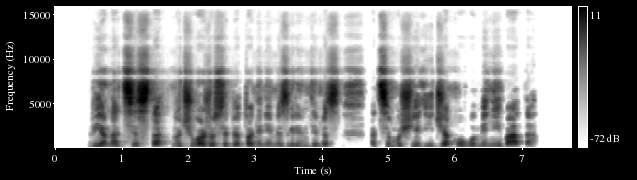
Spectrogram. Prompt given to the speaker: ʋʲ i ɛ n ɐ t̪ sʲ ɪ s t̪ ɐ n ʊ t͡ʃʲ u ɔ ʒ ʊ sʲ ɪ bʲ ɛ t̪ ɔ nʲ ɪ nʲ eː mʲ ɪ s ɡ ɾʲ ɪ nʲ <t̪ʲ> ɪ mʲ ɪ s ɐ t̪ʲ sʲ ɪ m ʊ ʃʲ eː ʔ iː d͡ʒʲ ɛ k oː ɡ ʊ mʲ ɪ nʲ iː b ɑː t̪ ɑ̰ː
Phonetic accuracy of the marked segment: incorrect: d̪ʲ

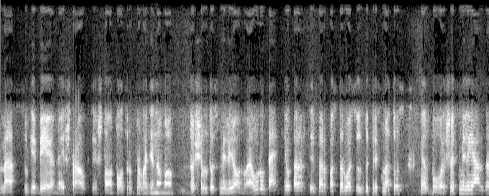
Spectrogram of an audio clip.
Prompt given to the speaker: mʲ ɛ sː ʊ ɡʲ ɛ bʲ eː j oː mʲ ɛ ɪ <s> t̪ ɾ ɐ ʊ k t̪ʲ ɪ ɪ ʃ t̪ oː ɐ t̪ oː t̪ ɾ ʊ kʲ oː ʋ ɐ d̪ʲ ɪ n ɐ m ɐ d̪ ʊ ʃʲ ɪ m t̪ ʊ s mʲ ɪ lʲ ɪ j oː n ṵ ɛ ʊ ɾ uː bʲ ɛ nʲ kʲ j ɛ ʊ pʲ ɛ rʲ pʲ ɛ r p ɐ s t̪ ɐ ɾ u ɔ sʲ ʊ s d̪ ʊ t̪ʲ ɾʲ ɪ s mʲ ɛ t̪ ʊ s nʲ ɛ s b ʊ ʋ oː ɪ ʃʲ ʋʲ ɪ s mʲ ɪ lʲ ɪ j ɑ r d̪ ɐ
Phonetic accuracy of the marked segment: incorrect: ʃ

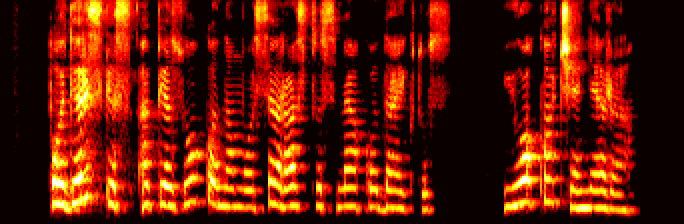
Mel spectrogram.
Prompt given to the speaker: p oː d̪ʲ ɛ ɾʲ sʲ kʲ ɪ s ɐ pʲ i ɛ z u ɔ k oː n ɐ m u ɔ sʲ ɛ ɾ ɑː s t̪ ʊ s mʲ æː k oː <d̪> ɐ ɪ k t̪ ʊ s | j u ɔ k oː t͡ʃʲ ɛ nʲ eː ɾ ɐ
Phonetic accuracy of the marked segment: correct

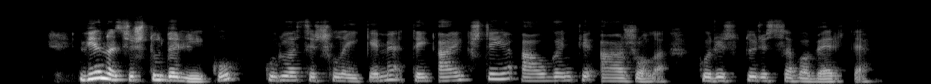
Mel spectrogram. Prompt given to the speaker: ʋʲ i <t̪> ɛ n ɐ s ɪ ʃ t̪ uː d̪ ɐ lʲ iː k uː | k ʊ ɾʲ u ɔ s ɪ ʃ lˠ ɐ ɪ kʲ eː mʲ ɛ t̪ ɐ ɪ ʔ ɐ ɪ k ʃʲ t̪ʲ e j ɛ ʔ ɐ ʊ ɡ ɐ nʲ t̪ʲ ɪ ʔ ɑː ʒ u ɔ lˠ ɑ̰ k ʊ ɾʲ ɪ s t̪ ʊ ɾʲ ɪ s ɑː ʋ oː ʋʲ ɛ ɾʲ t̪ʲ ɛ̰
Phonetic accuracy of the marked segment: incorrect: none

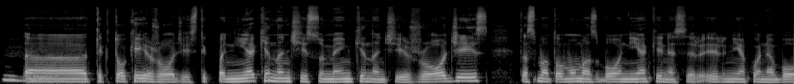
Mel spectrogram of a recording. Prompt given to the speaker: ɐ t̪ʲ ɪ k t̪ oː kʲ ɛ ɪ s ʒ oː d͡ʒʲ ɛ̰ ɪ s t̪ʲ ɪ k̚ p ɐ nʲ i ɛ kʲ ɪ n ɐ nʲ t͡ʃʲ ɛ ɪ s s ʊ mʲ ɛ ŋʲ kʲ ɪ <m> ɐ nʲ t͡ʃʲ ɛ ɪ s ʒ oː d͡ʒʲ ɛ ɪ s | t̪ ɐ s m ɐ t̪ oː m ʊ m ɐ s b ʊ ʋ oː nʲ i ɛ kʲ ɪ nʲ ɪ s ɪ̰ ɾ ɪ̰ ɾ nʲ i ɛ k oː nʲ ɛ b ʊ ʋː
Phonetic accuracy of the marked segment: incorrect: n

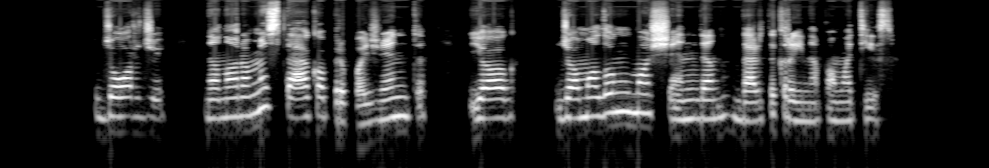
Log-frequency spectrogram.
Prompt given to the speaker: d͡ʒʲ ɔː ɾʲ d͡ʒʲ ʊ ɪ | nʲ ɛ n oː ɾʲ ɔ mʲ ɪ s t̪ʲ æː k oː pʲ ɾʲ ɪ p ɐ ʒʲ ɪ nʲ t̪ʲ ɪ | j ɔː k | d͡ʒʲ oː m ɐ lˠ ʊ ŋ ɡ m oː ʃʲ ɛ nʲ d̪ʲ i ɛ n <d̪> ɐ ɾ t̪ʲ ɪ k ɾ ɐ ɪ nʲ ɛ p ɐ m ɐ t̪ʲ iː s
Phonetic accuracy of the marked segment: correct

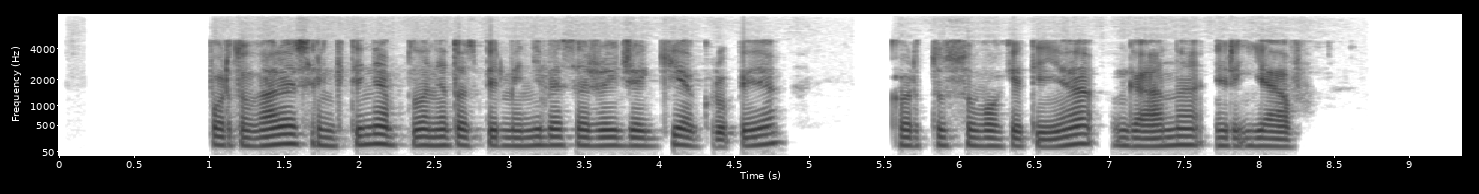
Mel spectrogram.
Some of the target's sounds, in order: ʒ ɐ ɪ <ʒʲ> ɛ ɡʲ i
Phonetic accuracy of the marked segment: incorrect: d͡ʒʲ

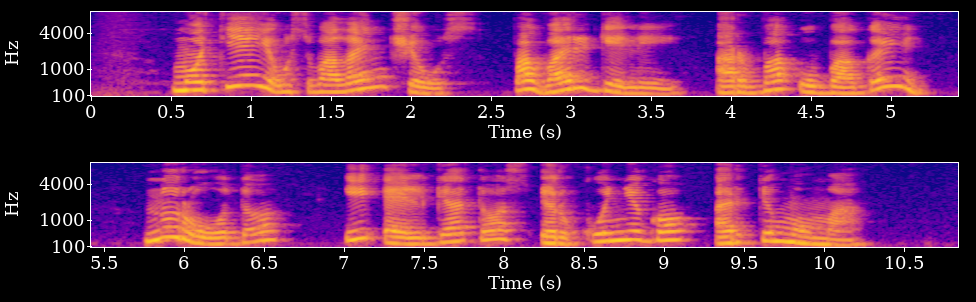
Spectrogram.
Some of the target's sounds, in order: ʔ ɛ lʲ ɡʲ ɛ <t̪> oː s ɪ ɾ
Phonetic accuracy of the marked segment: correct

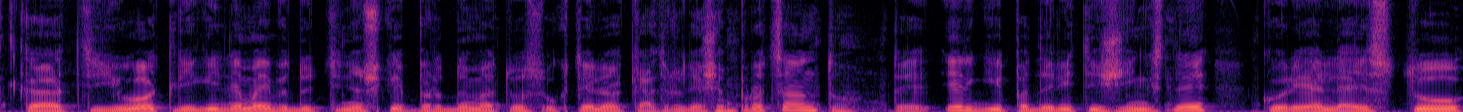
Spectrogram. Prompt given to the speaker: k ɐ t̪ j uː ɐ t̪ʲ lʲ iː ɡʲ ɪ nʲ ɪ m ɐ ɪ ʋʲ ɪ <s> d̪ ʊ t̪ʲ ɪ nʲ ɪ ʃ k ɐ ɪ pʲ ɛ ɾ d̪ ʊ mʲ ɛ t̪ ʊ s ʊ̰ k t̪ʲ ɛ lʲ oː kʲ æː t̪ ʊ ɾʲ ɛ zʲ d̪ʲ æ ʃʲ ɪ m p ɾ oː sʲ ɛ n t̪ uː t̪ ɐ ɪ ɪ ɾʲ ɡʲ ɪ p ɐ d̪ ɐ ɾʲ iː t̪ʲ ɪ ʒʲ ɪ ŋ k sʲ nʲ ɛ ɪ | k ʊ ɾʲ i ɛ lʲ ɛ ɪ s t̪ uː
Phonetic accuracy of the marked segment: incorrect: none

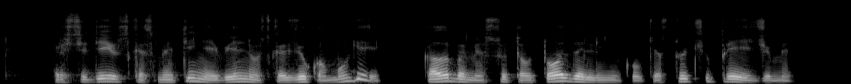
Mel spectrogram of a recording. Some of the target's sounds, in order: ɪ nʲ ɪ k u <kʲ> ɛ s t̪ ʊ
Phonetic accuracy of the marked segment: correct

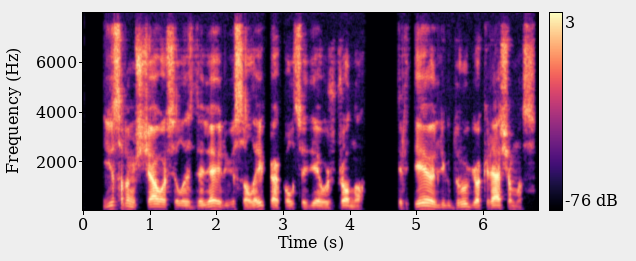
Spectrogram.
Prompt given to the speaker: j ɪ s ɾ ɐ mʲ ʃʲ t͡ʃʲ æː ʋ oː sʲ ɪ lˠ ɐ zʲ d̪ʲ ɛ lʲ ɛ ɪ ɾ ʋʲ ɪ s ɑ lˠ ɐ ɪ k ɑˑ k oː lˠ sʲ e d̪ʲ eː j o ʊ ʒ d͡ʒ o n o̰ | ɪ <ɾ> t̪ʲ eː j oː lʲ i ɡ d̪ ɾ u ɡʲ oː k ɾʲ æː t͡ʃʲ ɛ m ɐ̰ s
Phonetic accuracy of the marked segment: correct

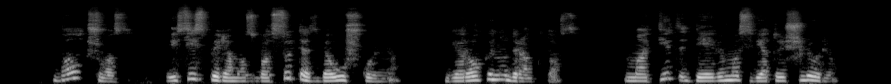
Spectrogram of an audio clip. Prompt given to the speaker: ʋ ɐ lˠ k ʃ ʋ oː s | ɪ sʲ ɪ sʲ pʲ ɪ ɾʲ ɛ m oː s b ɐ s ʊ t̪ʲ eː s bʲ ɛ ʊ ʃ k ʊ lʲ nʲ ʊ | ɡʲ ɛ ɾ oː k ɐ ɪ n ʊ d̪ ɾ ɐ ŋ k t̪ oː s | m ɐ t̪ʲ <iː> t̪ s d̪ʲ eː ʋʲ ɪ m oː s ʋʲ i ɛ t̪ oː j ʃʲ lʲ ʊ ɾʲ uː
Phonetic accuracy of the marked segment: correct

